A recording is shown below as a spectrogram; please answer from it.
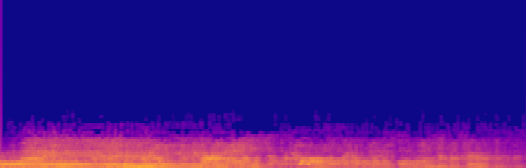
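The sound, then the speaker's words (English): Crowd chatter on a busy city street on Easter Sunday in a radio drama: many voices overlap in a loud, continuous babble with no single voice standing out. “My, it's crowded, isn't it?”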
